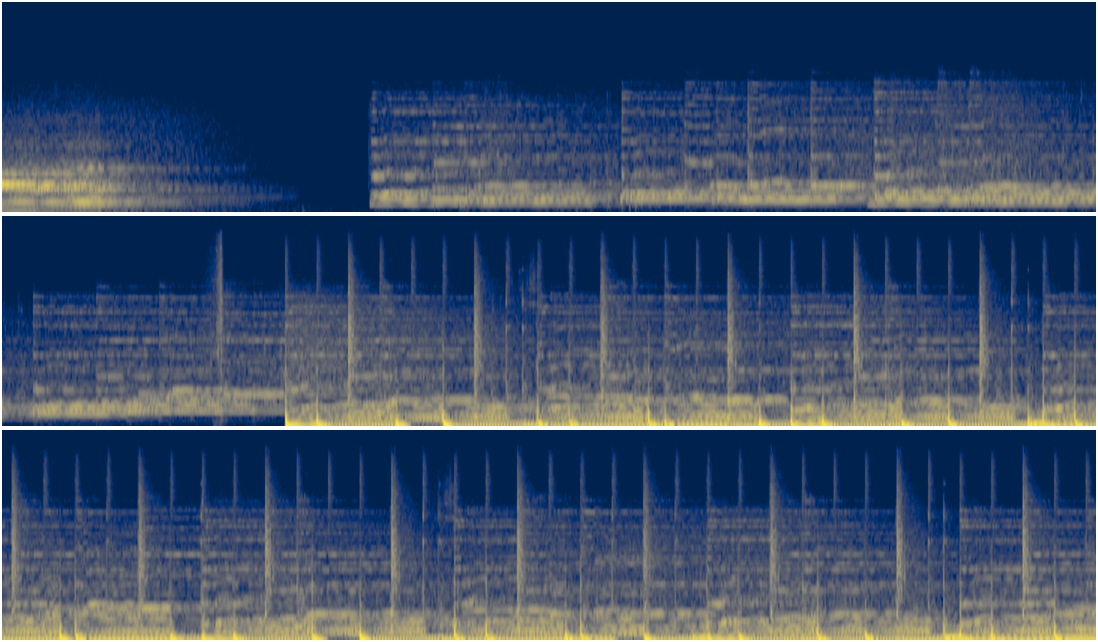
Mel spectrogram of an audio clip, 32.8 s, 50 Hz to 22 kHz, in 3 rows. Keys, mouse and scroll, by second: 17.2 alt+click, 18.5 ctrl+click, 21.7 ctrl+click, 23.6 alt+click, 24.3 w, 26.1 alt+click, 31.2 q.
